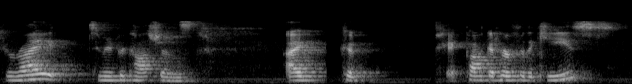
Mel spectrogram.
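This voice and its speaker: A woman's voice: mid-range voice, slow, fairly bright tone, lo-fi sound. A woman playing a defiant captive, roomy sound. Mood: determined. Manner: snappy, argumentative. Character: defiant, sarcastic captive woman, tied up and desperate. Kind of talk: script table read.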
